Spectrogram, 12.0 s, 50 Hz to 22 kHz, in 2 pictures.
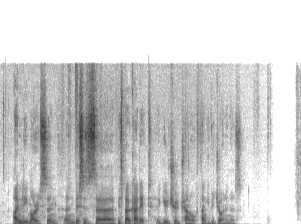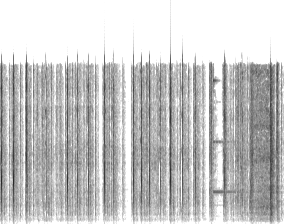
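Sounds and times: typewriter keys clacking: 6.0 - 11.7
typewriter bell ring: 9.4 - 11.7.

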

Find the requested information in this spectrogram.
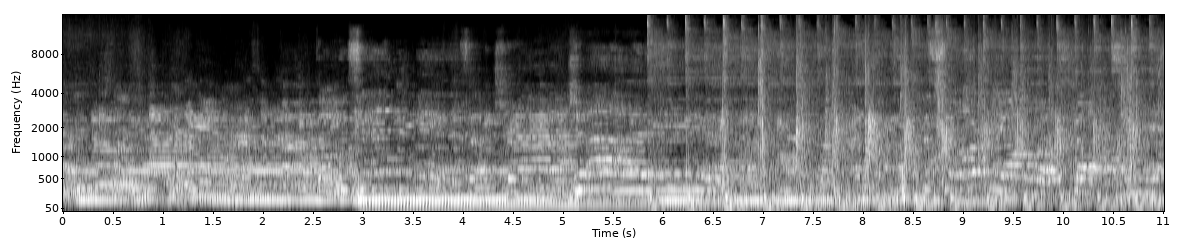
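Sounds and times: electric guitar chords: 0.0 - 11.0.

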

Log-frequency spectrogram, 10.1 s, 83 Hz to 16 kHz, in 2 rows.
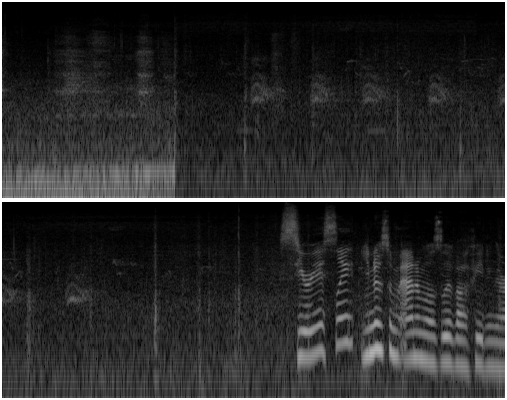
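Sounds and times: low rumble: 0.0 - 1.8
quiet woodland ambience: 0.0 - 10.0
crow cawing: 2.4 - 6.0.

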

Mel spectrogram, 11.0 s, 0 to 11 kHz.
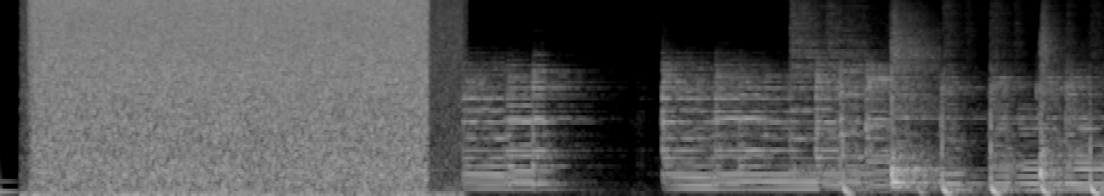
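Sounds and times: television static hiss: 0.2 - 4.7
music: 4.6 - 11.0.

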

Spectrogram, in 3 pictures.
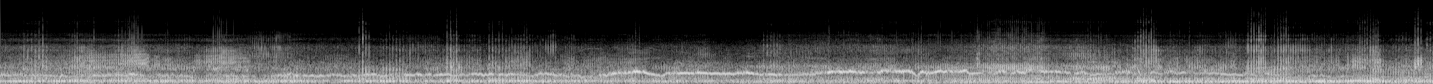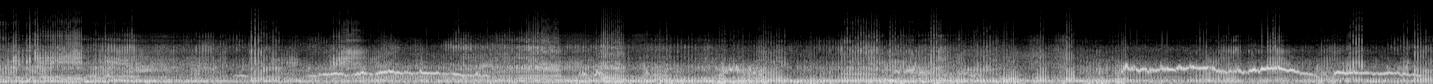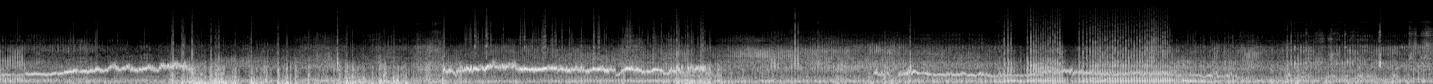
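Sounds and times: quad bike engines revving: 0.0 - 42.9
steady low rumble: 0.0 - 42.9.

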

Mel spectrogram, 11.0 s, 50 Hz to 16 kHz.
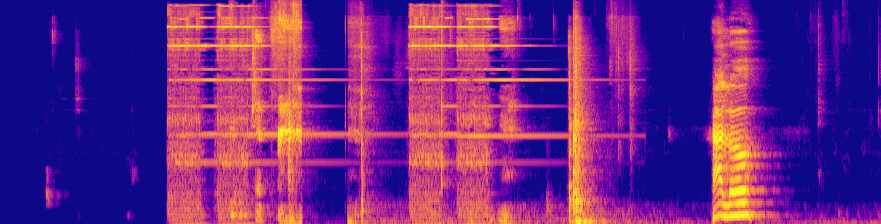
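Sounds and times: telephone bell ringing: 2.1 - 8.1.

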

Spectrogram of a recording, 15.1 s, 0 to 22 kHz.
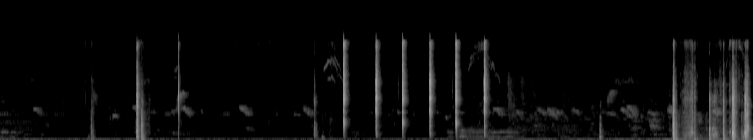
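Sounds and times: small birds chirping: 0.6 - 14.5.

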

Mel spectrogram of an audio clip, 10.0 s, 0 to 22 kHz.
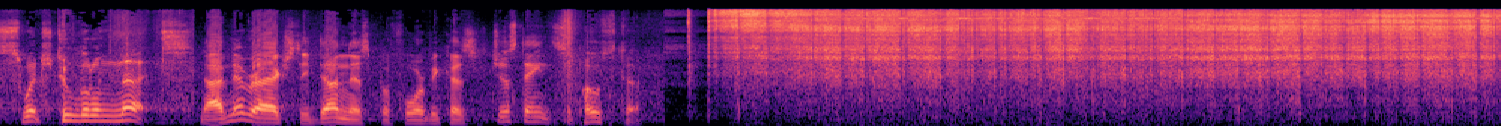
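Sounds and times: welding arc crackling hiss: 4.5 - 10.0.

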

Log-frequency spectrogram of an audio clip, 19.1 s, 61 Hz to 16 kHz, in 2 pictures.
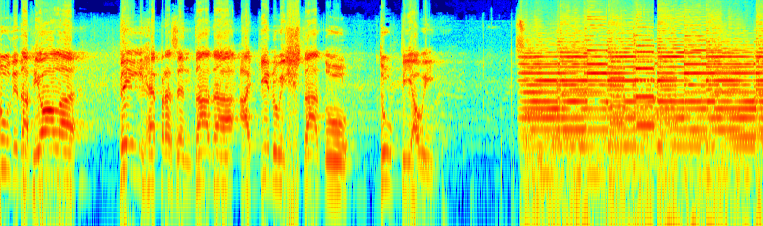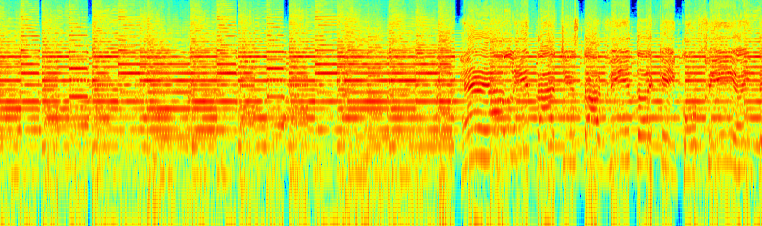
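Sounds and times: ten-string guitars drone: 6.5 - 19.0.

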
